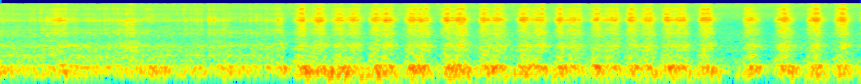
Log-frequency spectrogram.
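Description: Fingertips of both hands scratch the bristles of a grey silicone scrubber sponge lying on a fur rug. A soft, steady rubbing hiss gives way after about two seconds to rhythmic, bright scratching strokes, about fourteen in quick succession, each with a low, dull body beneath the crisp high rasp.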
